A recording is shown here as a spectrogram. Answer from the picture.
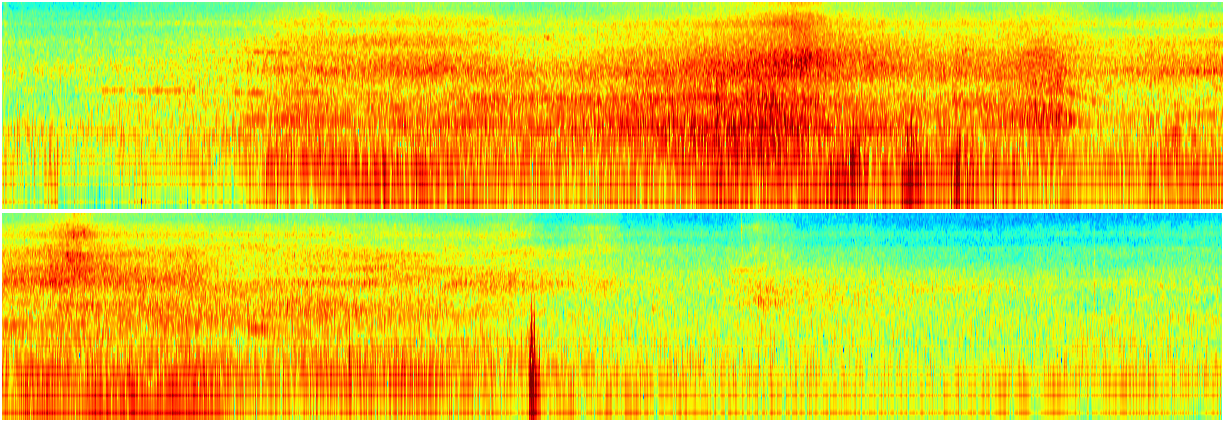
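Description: A car driving past on the street. Its engine and tyre noise build to the loudest point about ten seconds in, and the engine pitch drops as it goes by. A lower engine rumble follows for a few seconds, and a brief sharp sound comes about two-thirds of the way through.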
